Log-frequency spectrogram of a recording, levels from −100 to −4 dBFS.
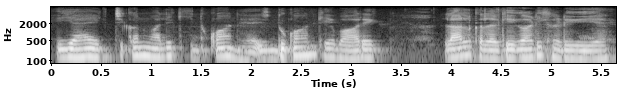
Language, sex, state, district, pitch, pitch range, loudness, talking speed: Hindi, male, Uttar Pradesh, Saharanpur, 130 Hz, 115-140 Hz, -19 LUFS, 200 wpm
